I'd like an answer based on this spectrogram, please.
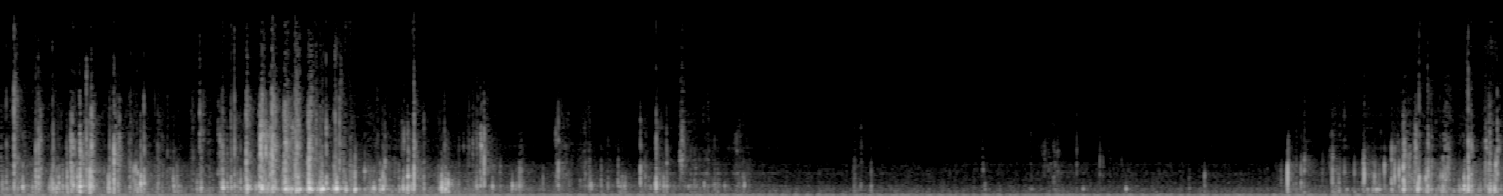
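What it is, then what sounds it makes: Plastic squeeze tube tapped. A medium green plastic squeeze tube with a white cap is held in the hands and tapped with short fingernails and fingertips, making quick, irregular, dry clicks and crinkly taps. The tapping is busy at first, thins to sparse soft ticks in the middle, then picks up again near the end over a faint steady low hum.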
